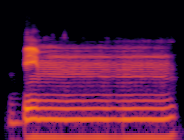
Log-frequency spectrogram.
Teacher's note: you have to apply a ghunna because iqlab is meme sound with a ghunna. So instead of reading bim, we're actually going to read bim like that.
